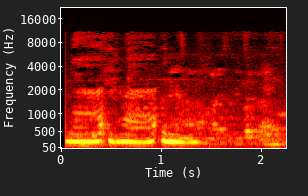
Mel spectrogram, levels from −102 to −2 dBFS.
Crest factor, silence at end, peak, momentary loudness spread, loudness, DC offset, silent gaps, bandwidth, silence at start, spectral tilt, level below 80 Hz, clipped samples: 12 dB; 0 s; -14 dBFS; 15 LU; -27 LUFS; under 0.1%; none; 10 kHz; 0.05 s; -8.5 dB/octave; -60 dBFS; under 0.1%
